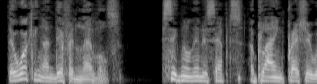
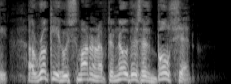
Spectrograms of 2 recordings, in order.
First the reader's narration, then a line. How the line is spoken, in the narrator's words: Rapp yelled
